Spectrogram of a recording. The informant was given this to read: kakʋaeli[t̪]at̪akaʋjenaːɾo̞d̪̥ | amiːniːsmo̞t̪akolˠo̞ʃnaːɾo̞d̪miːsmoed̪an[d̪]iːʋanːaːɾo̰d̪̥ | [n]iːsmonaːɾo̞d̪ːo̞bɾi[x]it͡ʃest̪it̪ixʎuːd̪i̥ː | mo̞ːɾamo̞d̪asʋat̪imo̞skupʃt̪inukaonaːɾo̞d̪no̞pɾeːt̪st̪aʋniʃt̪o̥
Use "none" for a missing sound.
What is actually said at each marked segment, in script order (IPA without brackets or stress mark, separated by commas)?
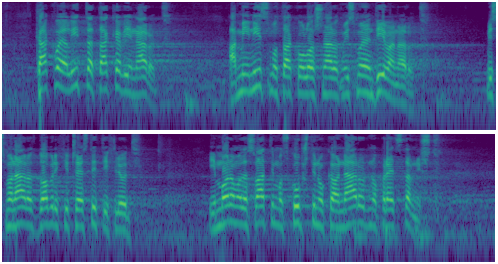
t̪, d̪, m, x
